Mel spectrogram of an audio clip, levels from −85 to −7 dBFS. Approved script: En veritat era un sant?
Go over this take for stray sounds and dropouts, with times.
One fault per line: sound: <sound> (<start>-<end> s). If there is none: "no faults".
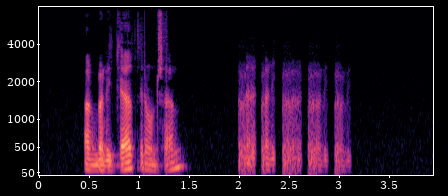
sound: laugh (2.0-3.1 s)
